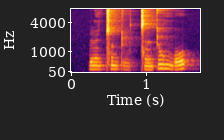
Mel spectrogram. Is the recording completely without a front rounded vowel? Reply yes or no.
no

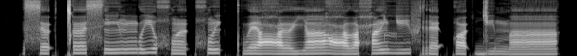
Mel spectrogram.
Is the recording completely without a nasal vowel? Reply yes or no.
no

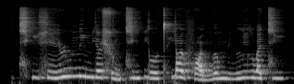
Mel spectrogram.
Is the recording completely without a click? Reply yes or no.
yes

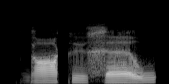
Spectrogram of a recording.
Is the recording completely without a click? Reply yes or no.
yes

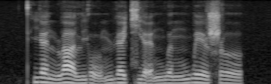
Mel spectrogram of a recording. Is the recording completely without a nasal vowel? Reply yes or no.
yes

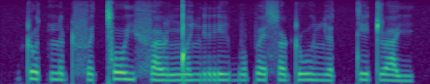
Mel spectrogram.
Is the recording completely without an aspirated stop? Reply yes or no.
yes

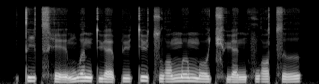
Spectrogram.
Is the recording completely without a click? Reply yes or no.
yes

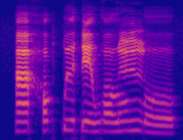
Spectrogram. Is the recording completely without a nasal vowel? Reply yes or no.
no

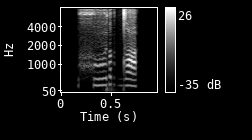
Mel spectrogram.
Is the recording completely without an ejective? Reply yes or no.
yes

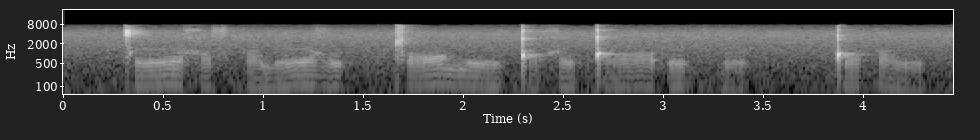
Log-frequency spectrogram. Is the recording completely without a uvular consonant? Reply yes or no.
no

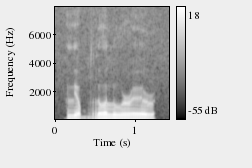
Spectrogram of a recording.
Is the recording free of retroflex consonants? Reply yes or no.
no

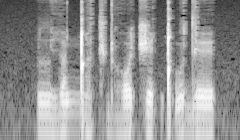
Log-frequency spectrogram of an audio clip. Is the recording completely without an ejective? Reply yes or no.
no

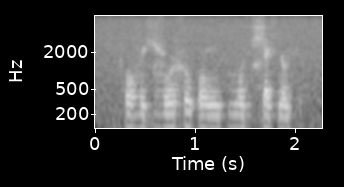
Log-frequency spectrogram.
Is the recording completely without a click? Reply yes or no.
yes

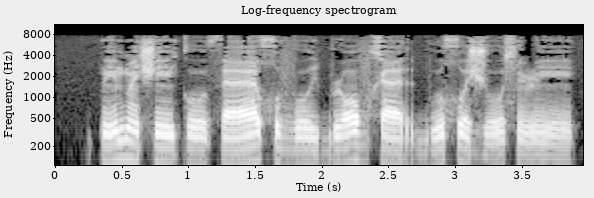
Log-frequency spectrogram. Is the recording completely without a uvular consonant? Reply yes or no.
no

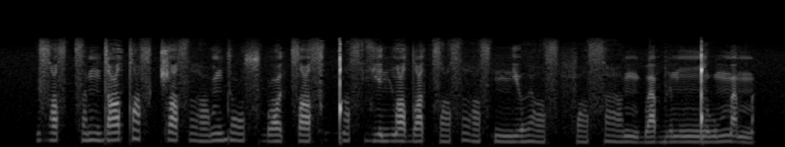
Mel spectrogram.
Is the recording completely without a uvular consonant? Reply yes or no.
yes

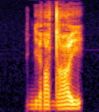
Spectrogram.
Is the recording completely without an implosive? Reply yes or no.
no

